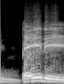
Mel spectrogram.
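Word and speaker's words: Beatty: an actor named Robert batty baby Robert space baby Bobby baby actually actually batty spelled like Warren batty and this guy had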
